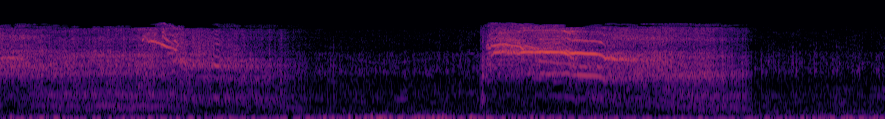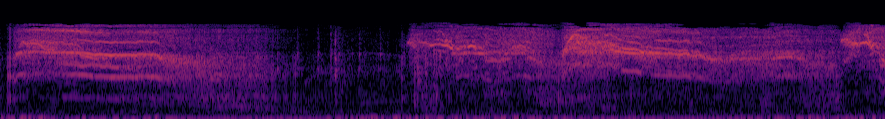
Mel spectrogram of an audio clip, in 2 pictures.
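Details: White storks at a nest on the Alcalá de Henares town hall tower, Spain, at dusk while the male feeds two chicks: three long, harsh, hissing rasps, each over a second long with thin whistled overtones, separated by short pauses.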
